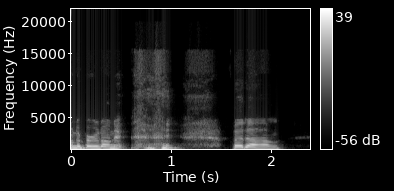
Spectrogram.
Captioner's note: chuckles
